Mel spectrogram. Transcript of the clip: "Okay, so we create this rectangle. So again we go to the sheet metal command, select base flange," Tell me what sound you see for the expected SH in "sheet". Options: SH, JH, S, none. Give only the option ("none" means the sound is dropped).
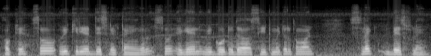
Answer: S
